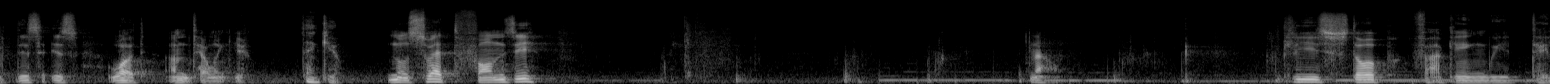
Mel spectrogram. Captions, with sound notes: This is what I'm telling you. - Thank you. - No sweat, Fonzie. (suspenseful music) (footsteps plodding) Now, please stop fucking with Taylor Mason.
